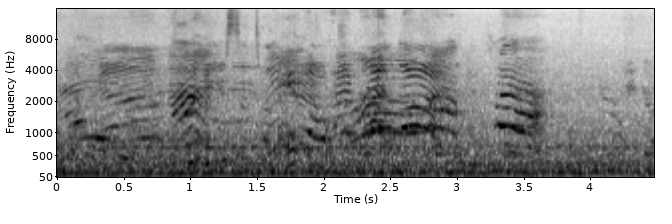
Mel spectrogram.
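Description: Young children's excited high-pitched voices, shouting and chattering over one another, over a steady low background hum.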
